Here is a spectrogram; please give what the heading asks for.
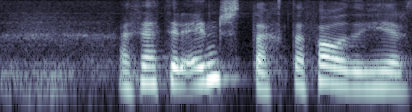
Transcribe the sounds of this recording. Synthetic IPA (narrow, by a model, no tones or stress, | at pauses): aðθɛht̪ɛɾejnst̪axt̪aðfaːwðɪçɛːɾ̥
